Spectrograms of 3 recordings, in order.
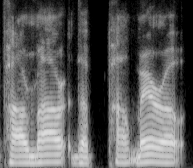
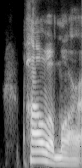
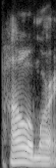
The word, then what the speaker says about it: Palomar: I'll be doing the Palmero Amateur Radio Club. Palomar, I keep pronouncing that wrong. Palomar Amateur Radio Club.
